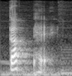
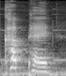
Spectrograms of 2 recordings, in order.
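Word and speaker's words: 커피: and you might also sometimes hear this one pronounced as guppy I've been told that both kape and gape are correct but just in my experience alone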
